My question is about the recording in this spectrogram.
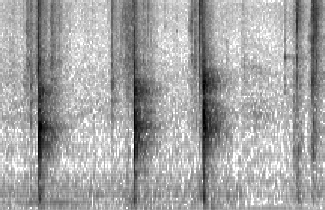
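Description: Knife chopping food on a board as a mother cuts ingredients for a dish with a young child: three sharp, evenly spaced chops, then a couple of fainter taps, with no talk.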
